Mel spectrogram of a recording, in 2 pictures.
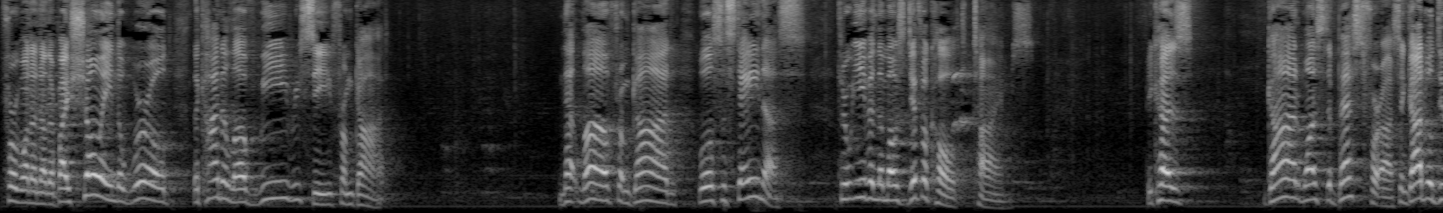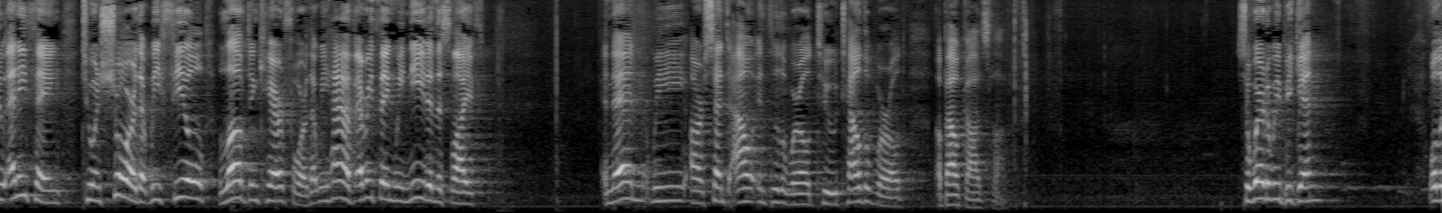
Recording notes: Sermon preached at Faith Lutheran Church Gardner, MA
